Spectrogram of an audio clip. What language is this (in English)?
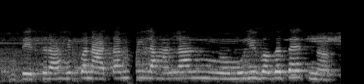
Marathi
